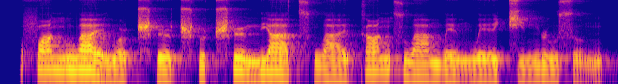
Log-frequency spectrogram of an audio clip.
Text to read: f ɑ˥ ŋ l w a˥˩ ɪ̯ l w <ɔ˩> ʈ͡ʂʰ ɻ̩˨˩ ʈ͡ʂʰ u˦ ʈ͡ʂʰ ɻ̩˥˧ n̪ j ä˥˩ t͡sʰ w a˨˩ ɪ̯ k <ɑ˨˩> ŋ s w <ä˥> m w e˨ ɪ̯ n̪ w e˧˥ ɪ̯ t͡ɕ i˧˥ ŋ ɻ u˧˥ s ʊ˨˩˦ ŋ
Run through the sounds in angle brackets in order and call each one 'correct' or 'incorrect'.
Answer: correct, incorrect, correct

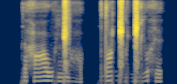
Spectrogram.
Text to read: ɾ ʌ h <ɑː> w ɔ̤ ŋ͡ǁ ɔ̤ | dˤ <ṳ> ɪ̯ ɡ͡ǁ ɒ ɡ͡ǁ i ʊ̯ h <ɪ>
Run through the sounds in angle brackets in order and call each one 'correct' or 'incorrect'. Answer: correct, incorrect, correct

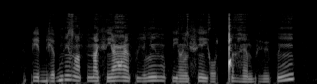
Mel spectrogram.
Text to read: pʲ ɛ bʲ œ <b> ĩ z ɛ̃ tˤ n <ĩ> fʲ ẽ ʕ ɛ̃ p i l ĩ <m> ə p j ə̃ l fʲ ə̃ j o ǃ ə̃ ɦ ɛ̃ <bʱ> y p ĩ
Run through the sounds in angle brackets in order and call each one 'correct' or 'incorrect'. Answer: correct, correct, correct, correct

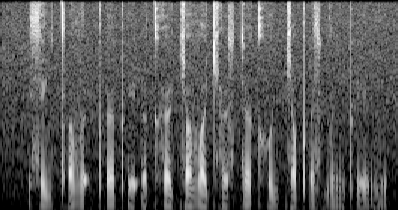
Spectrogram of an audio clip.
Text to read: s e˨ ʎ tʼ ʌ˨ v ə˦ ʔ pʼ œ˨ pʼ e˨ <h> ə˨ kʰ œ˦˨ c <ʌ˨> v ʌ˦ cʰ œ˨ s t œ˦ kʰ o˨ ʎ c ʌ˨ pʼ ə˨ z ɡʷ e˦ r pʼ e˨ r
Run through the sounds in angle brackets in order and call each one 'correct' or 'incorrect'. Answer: incorrect, incorrect

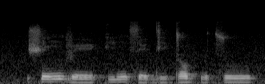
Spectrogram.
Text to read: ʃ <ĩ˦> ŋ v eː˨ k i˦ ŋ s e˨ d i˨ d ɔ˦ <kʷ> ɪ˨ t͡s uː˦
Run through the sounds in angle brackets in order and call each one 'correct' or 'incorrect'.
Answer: correct, correct

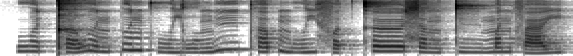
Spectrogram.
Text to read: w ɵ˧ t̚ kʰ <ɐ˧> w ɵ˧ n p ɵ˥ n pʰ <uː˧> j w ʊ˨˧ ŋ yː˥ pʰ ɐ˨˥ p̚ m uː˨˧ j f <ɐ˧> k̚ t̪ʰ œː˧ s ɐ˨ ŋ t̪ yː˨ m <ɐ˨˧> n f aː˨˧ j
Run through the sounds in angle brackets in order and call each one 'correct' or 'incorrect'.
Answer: incorrect, incorrect, incorrect, incorrect

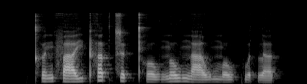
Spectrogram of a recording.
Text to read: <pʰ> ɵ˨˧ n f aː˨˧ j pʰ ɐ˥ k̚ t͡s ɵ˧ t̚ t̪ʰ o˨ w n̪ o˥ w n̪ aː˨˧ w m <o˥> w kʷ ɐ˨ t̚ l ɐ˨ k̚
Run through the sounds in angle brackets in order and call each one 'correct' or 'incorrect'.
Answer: incorrect, incorrect

